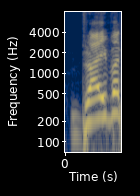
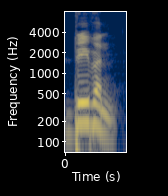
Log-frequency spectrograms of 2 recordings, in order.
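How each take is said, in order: First: The first vowel sounds like 'eye'. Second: The first vowel sounds like 'it'. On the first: The speaker calls it wrong. "ड्राइवन नहीं है" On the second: The speaker calls it right. "बल्कि क्या है? ड्रिवन"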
